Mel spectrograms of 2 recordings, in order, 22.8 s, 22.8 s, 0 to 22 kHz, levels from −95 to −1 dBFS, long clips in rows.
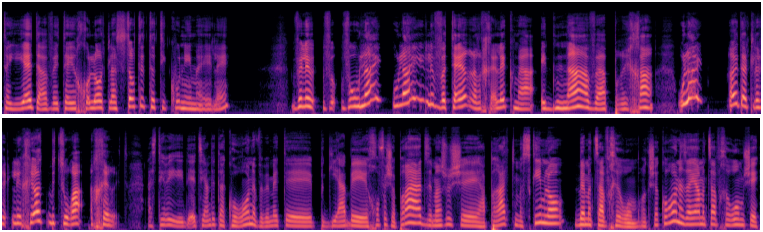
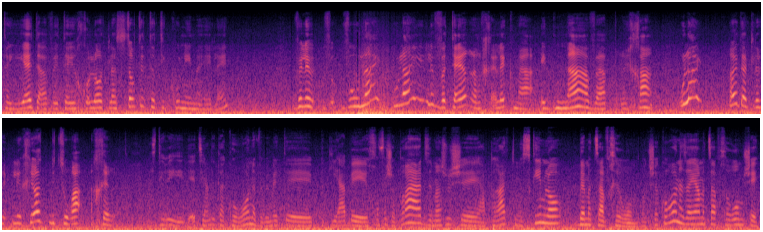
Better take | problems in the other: first | wind noise on the microphone; occasional gusts; 15 dB below the speech

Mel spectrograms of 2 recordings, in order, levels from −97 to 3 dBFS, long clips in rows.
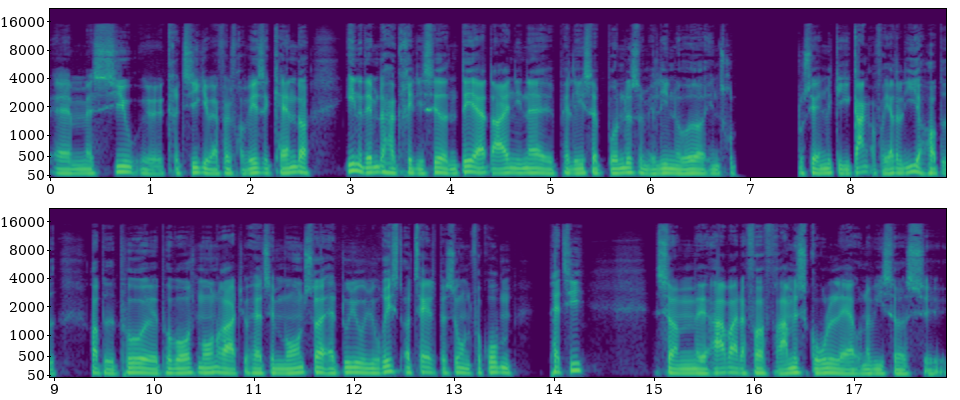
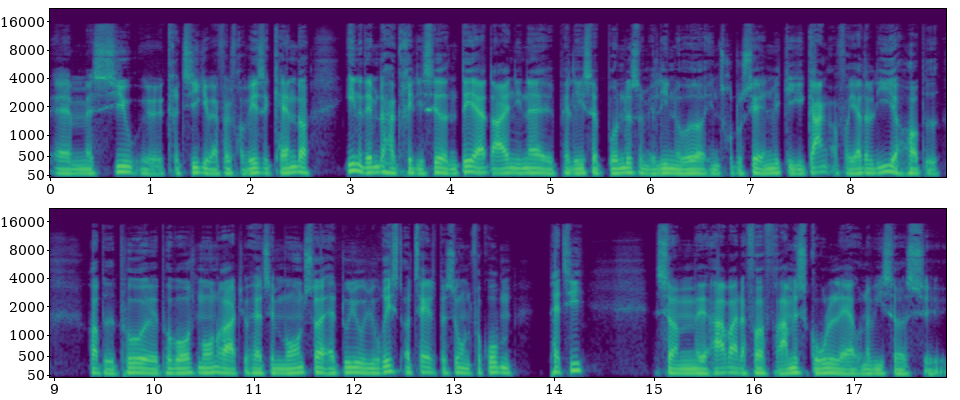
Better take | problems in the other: second | audio freezing; at 7 s for 0.5 s

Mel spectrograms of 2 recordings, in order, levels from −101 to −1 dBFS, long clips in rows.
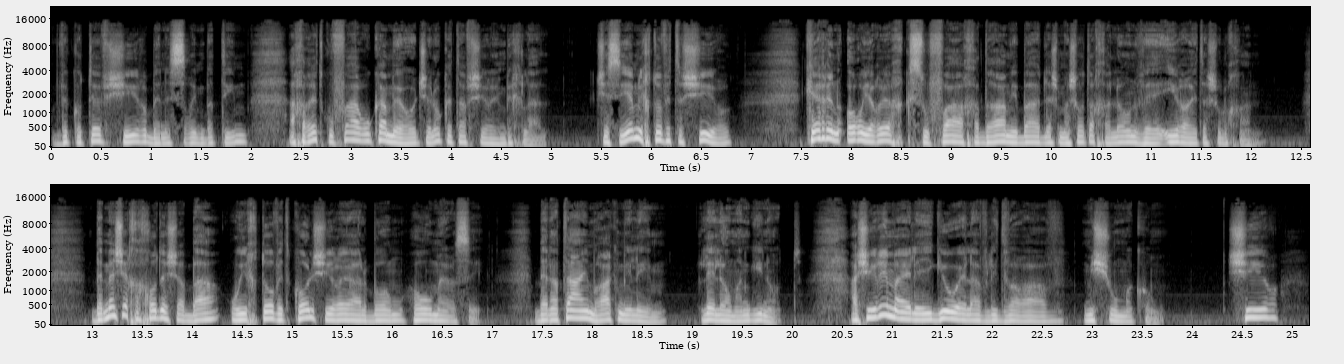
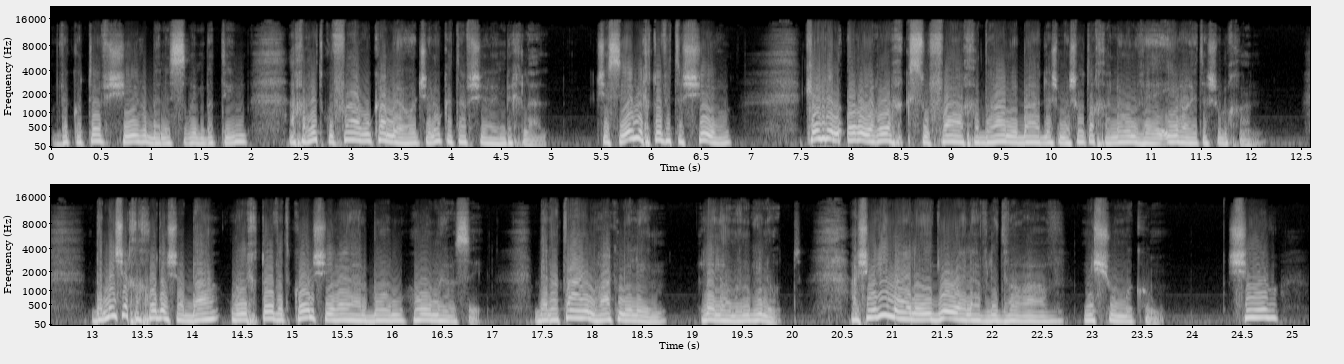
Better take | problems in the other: first | distortion; heavy; 22% of the sound clipped

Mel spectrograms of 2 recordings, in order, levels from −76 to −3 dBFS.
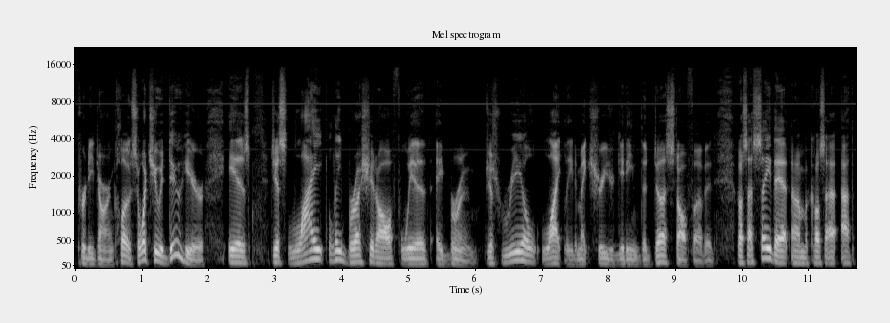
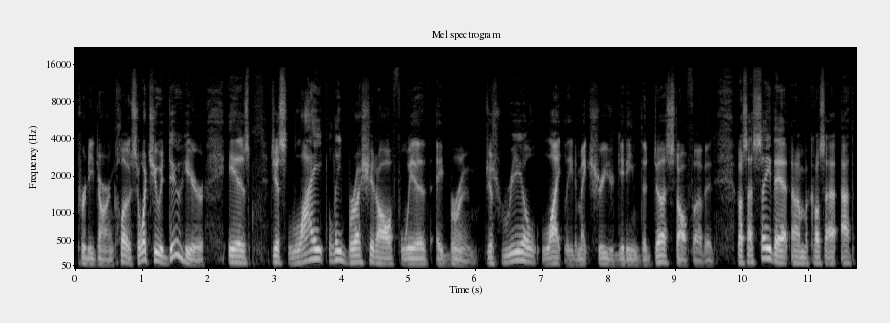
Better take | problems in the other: second | high-pitched whine; faint; throughout; 7.5 kHz, 30 dB below the speech

